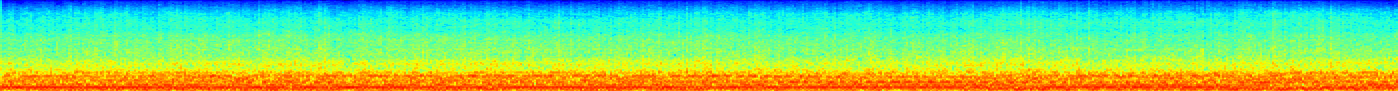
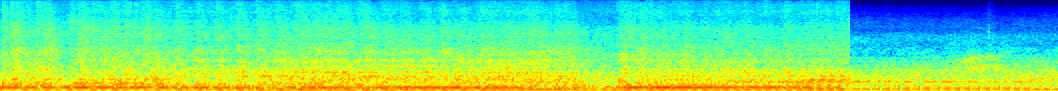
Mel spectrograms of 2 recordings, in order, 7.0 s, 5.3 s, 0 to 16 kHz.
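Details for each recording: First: Chrysler 440 Six Pack triple two-barrel carburetor V8 after replacing a damaged center carb gasket beside the power valve: deep, even idle, steady low drone, no misses, knocks or hunting. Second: Chrysler 440 Six Pack with new metering plates on the outboard carbs, ran well the day before and is now cold: lumpy, stumbling V8 idle, missing on some cylinders, loading up rich, then cutting out.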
